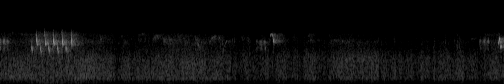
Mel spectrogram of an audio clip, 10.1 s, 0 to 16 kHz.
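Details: Common nightingale at Gaasperzoom, 16 May 2012, 15:30: a rapid run of about six loud, repeated ringing notes opens the phrase. Scattered quieter chirps and a single sharp note at the end follow, over steady hiss.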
